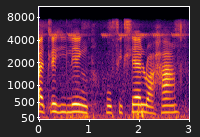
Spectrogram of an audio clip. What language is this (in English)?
Southern Sotho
